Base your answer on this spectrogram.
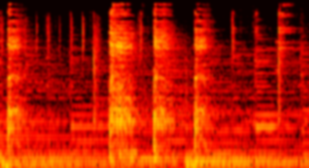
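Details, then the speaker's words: Dry, non-productive cough: several short, sharp coughs without a wet rattle, over background music; described as having no phlegm and causing an itchy or uncomfortable throat. "Batuk kering itu sebenarnya cukup mudah dikenali. Ciri khasnya enggak ada dahahak dan biasanya bikin tenggorokan terasa gatal atau enggak nyaman."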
